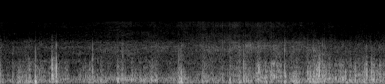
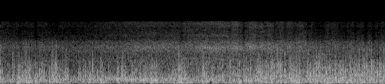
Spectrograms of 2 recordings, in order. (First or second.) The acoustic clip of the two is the second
